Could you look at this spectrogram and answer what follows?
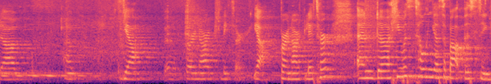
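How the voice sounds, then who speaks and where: A young woman from Ethiopia with an Ethiopian accent, an architecture student asking a question at a conference with many hesitations. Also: medium pitch. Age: young adult. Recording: roomy hall reverb, background noise.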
